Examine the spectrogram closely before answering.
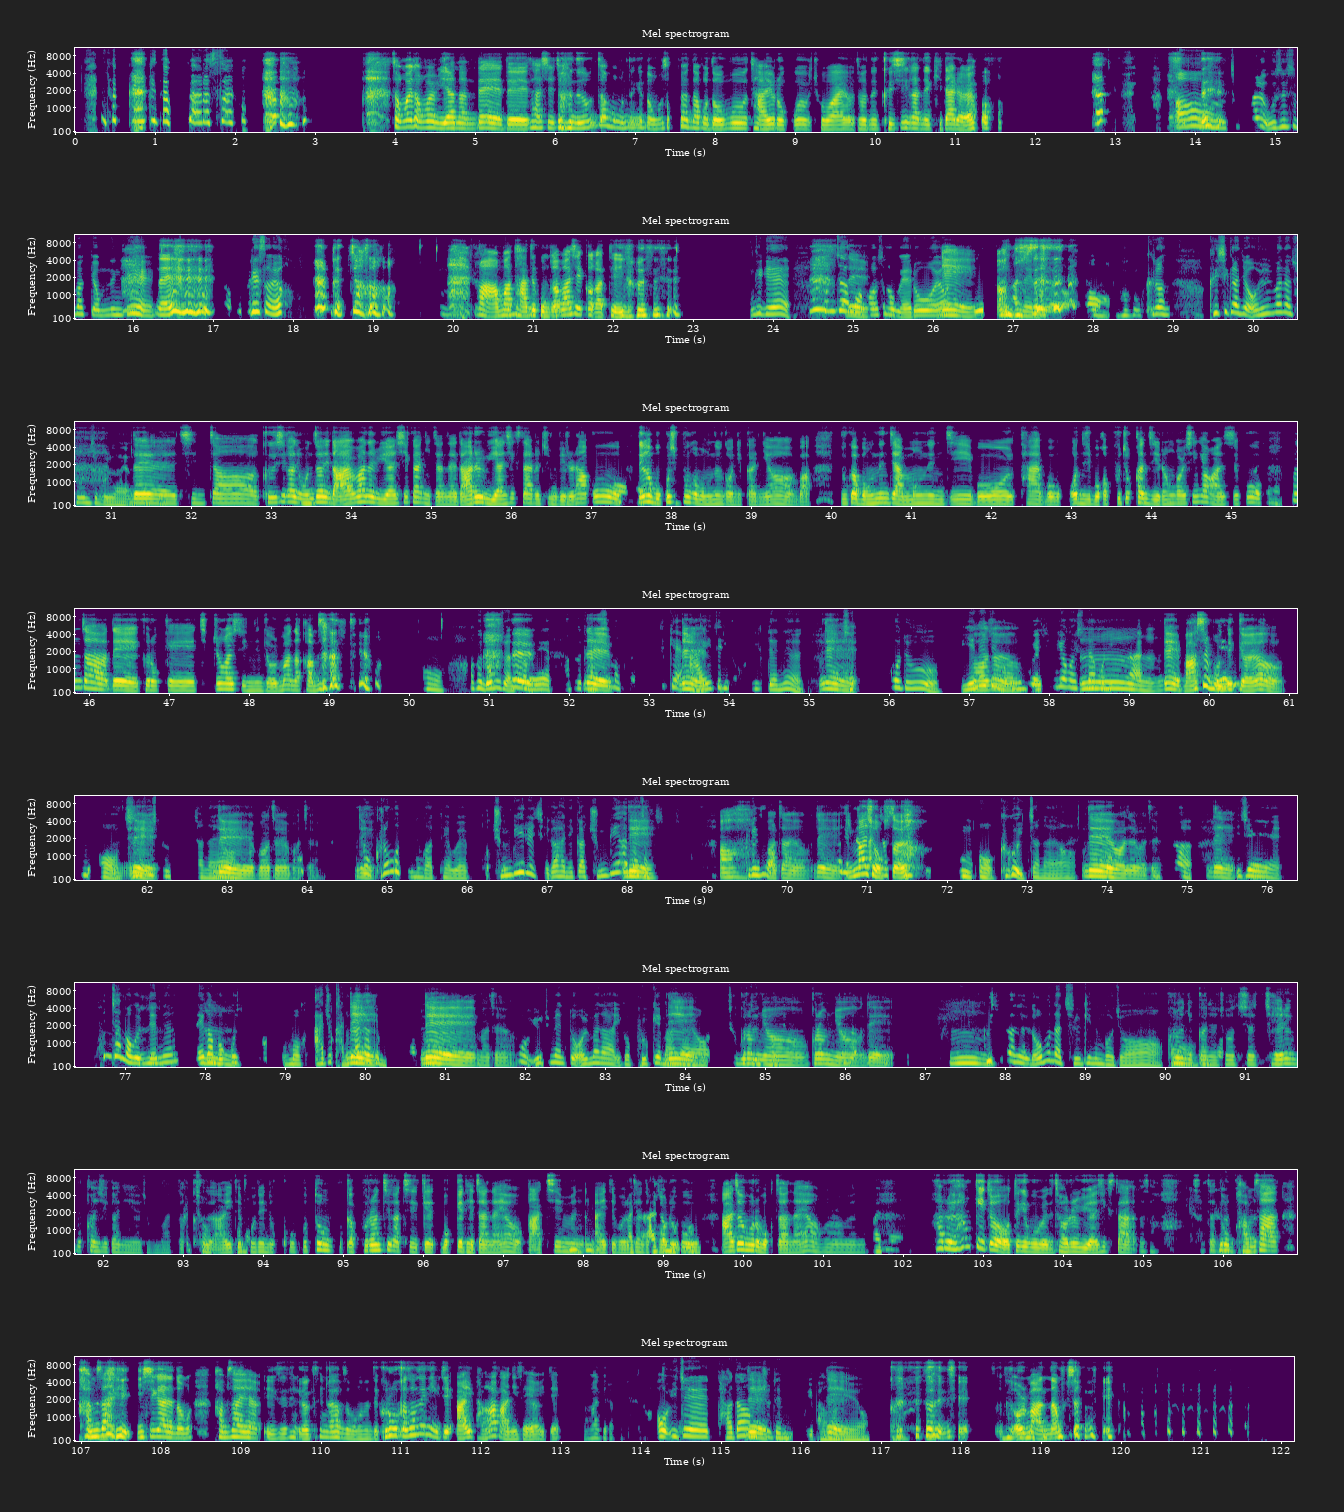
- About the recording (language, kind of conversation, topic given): Korean, unstructured, 가족과 함께 식사할 때 가장 좋은 점은 무엇인가요?
- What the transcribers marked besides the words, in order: laughing while speaking: "나 그 얘기 나올 줄 알았어요"; laugh; tapping; laugh; laughing while speaking: "저는"; static; other background noise; laugh; distorted speech; laughing while speaking: "네"; laughing while speaking: "어 그쵸. 그래서요?"; laughing while speaking: "그쵸"; laugh; unintelligible speech; laughing while speaking: "이거는"; unintelligible speech; laughing while speaking: "무슨?"; laugh; laughing while speaking: "감사한데요. 네"; unintelligible speech; laughing while speaking: "없어요"; laughing while speaking: "감사히"; laughing while speaking: "그러면 이제"; laughing while speaking: "남으셨네요"; laugh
